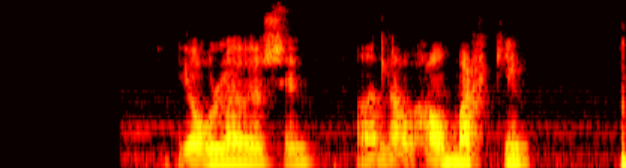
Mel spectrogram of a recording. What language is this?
Icelandic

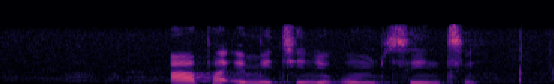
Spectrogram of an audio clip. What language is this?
Xhosa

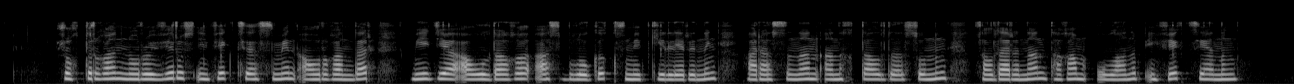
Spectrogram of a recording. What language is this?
Kazakh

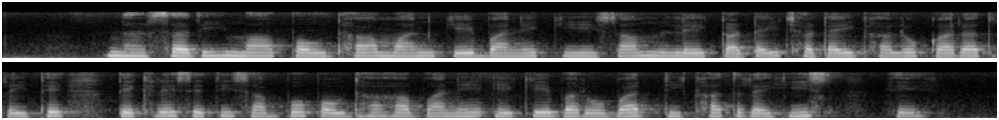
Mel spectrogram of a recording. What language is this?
Chhattisgarhi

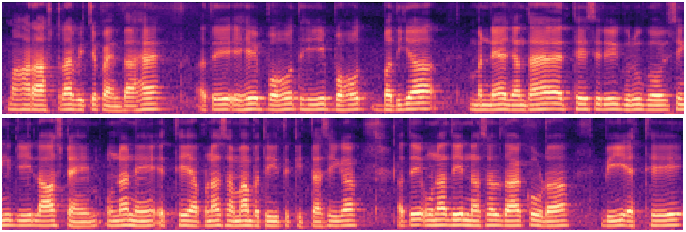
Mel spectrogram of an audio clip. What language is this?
Punjabi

